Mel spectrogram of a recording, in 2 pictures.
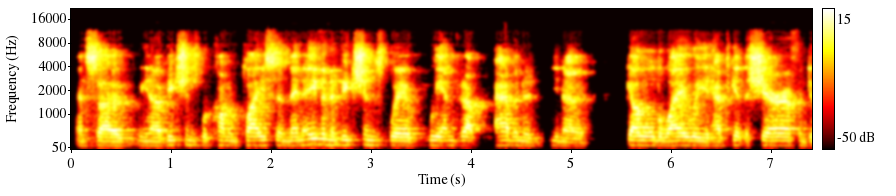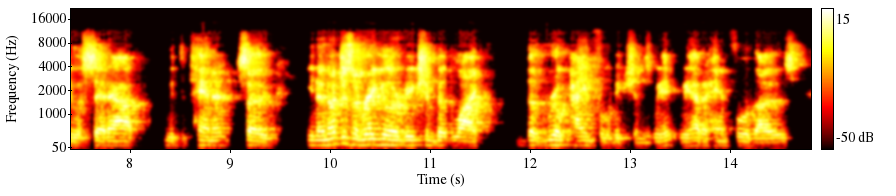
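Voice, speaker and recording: An Australian man talks through his real estate experience in a relaxed interview, with frequent restarts and easy laughter. His voice is mid-pitched and sits in a noticeably echoey room. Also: a little fast. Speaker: real estate investor guest. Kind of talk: casual interview conversation.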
